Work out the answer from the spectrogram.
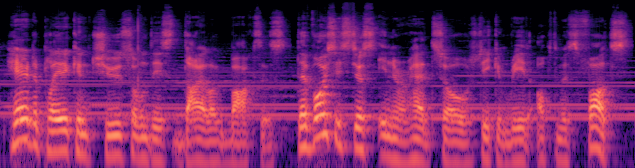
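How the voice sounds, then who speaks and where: A man giving a casual, narrated video game review in informal, slangy language. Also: fairly low pitch.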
